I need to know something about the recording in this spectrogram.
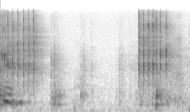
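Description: Rapid plastic ratchet clicks from the mechanism of a toy slime-challenge hat as its sticks are worked, in two short runs: one at the start and one near the end.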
